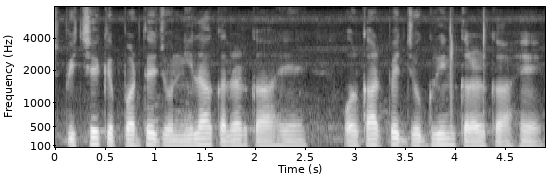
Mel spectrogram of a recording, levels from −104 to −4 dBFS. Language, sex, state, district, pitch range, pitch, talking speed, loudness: Hindi, male, Arunachal Pradesh, Lower Dibang Valley, 105-120 Hz, 110 Hz, 185 wpm, -17 LUFS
